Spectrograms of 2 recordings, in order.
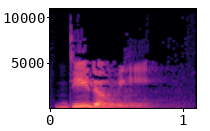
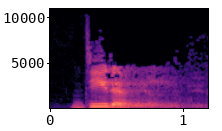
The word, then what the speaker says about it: didomi: The word is didomi. Didomi. Say it with me. Didomi. All right. It's spelled D-I-D-O-M-I. Didomi. Any guesses what language this word might come to us from?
